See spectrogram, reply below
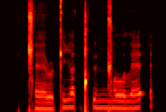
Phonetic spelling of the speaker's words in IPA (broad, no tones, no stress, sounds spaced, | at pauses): ǁ ɛ ɹ ʈ i ɐ̯ ǃʼ ʉ ŋ͡ǁ o l ɛ ʔ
